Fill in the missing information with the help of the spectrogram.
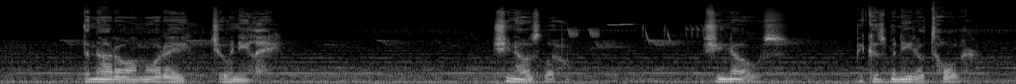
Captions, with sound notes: (Carmine speaking in Italian) She knows Lou. She knows because Benito told her.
